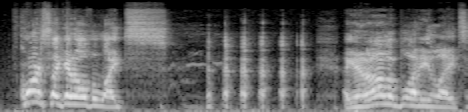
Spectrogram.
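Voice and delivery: laughing exasperation at the lights. Real, not acted. Stuck at every red light, laughing in frustration. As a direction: laugh through it, slow and fed up.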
